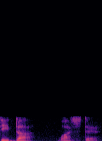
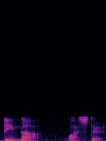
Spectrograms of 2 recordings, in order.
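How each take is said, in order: First: It is said in the Dakota dialect. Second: It is said in the Nakota dialect.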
